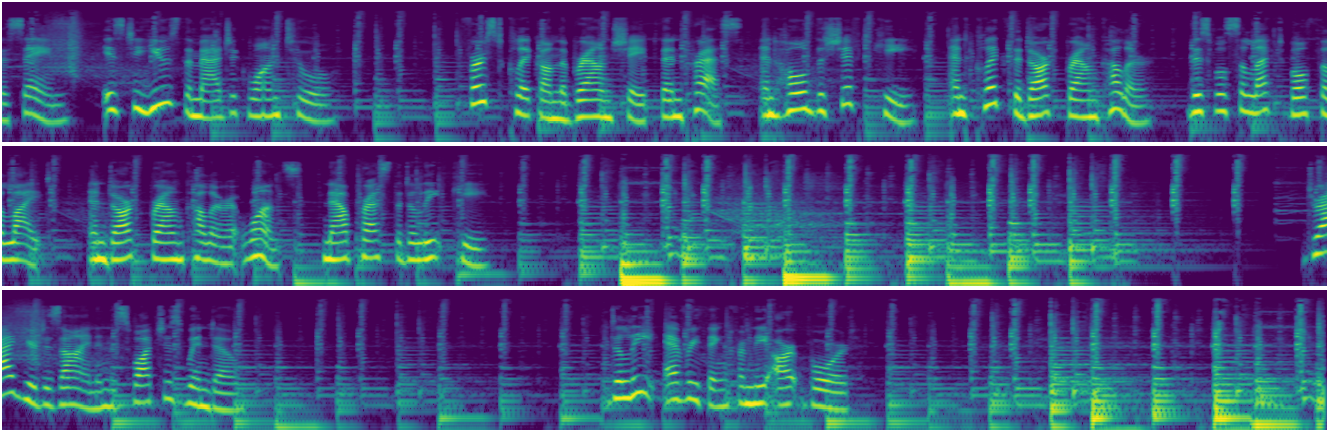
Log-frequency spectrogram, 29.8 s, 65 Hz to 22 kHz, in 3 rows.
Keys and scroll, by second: 11.3 Delete, 25.3 Delete, 28.3 Delete.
